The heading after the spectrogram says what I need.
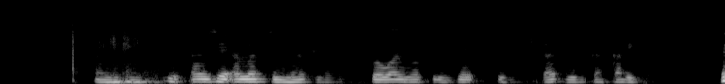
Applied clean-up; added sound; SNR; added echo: neural mask model DeepFilterNet 3.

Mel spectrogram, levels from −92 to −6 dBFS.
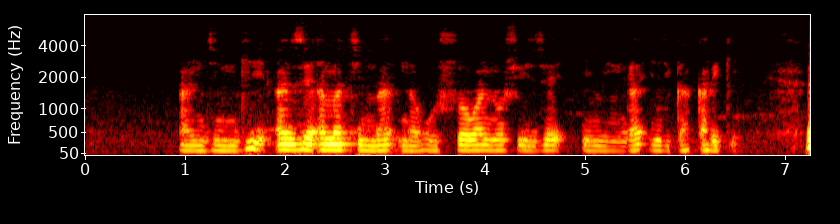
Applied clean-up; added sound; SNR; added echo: none; none; none; none.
